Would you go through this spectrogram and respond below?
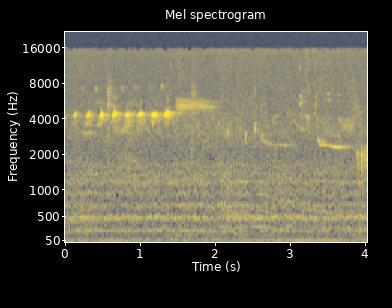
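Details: A constant low hum from hundreds of western honey bees collecting honey in a flowering cherry tree. A bird gives a quick run of repeated high notes early on, then a couple of thin whistles.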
